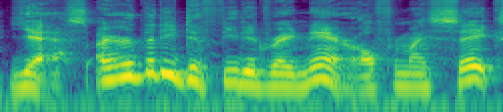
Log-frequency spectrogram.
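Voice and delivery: ordinary delivery, nothing marked

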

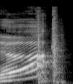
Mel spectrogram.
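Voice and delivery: sharp scream of fright; startled scream. Real, not acted. Gamer screaming at a jump scare.

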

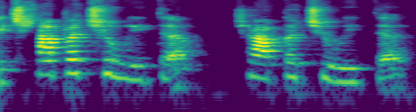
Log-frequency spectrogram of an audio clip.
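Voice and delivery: careful demo of chapa chuita; teacher model pronunciation. Shown as a demonstration. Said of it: "I would say".

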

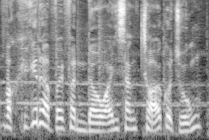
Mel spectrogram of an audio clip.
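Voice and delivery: ordinary delivery

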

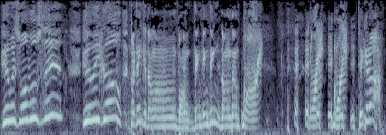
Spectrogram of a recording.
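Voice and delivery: hammed-up Seinfeld sing-song; Jerry Seinfeld impression. Comedian on radio, mock Jerry Seinfeld having sex. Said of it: "Jerry Seinfeld having sex".

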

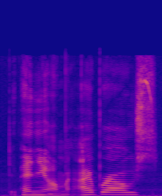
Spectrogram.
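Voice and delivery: normal talking voice

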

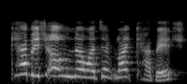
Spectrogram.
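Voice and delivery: put-on high child's protest; dismayed boy. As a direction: object to it in a high little-boy voice. Boy objects to cabbage.

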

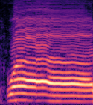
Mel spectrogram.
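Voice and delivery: startled high whoa; loud surprised whoa. Real, not acted. Gamer startled by a leech, loud whoa. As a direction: jolt of surprise. Sudden danger in game.

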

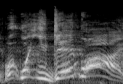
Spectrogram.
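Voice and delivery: high-pitched startled questioning; shocked, high demand for an explanation. Acted. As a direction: react in alarm, pitch jumping up. Father shocked by cop's confession.

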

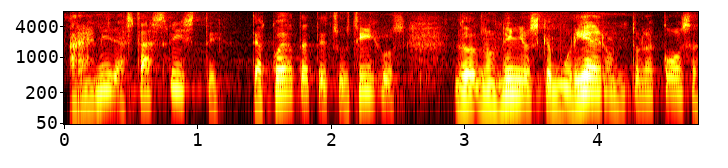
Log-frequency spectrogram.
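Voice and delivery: softly talking to yourself in the mirror; almost a murmur to your own reflection; quiet mirror talk. Shown as a demonstration. Speaking softly to herself in the mirror, quiet. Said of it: "vaya al espejo y diga".

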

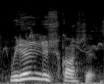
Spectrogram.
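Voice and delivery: talking through a mouthful; words round a bite of food; mouth full. A narrator's reading. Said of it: "with his mouth full".

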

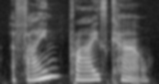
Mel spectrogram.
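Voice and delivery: ordinary delivery, nothing marked

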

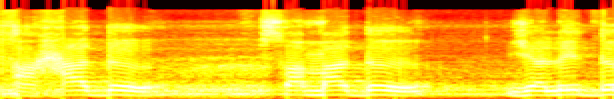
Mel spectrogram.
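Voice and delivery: "अहद", "समद", "यलिद" each ending on a bounced d; qalqalah demo. Shown as a demonstration. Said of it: "ये कलकला होता है". ("अहद, समद, यलिद" के आख़िरी दाल पर कलकला करें)

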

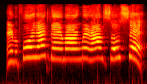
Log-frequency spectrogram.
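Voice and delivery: loud, high, fast Southern twang; parents' Southern accent. Retold or imitated. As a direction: exaggerate a thick rural Southern accent. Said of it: "use the accent of his parents".

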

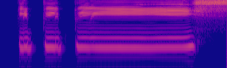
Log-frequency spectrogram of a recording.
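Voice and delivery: drawn-out begging; slow pleading. Acted. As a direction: stretch each please, pleading. Kids beg mother.

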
